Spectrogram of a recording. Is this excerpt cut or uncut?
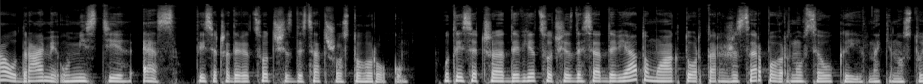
uncut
